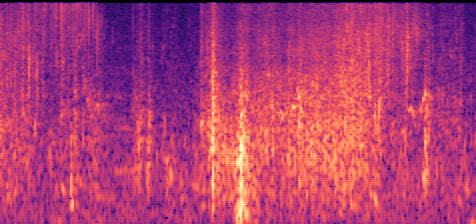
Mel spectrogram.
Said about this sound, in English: My first and only thought was head straight to the backyard and find some cold water. In the backyard, I find a huge bucket of water and I jump in and start splashing around.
